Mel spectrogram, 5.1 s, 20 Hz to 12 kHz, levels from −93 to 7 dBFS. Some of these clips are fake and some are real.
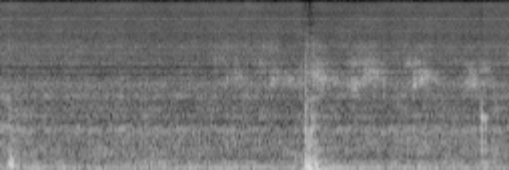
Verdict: fake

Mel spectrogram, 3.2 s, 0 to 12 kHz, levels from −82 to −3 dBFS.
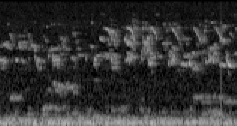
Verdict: real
